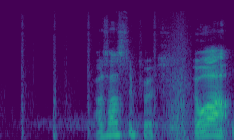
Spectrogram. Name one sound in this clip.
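A man speaks into a close microphone in short remarks.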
